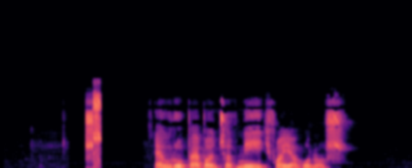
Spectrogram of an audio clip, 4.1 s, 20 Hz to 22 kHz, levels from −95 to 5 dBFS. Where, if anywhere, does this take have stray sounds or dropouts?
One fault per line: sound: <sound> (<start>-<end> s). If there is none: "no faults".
sound: laugh (0.9-1.0 s)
